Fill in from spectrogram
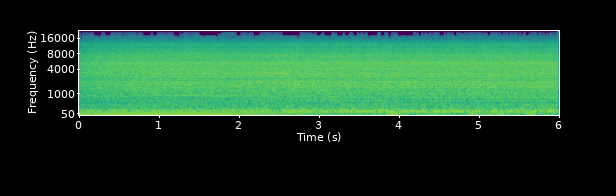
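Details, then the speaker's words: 2014 GMC Acadia after the purge valve replacement, idling smoothly and steadily with an even low rumble and no ticking or clanking; the engine sounds healthy. "Let's fire it up and see what it sounds like. No more clanking."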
